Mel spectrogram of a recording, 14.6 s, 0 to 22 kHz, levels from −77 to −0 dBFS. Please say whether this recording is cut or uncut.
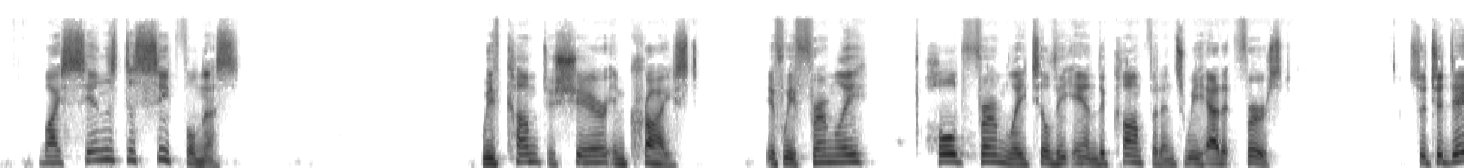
uncut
